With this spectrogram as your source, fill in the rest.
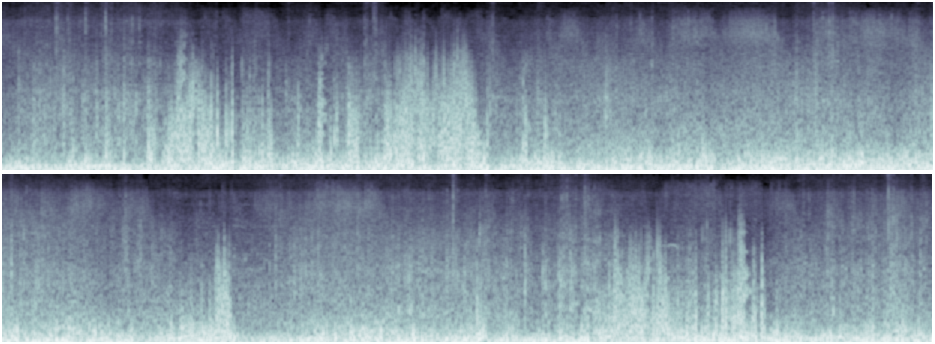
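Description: Bike tyres crunch and skid over loose gravel and dirt.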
